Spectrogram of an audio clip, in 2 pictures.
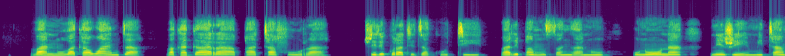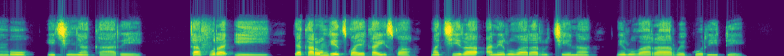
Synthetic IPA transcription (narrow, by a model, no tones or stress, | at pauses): ʋan̤uʋakawanda | ʋakaɡʱarapatʰafura | ʐ̥irikuɾatid͡zakutʰi | ʋaripamusaŋɡano̞ | uno̞ːna | ne̞ʐe̞mitʰambo̞ | je̞t͡ʃiɲakʰaːre | tafuɾaʔiji | jakaɾo̞ŋɡe̞d͡zwajakaiswa | mat͡ʃiraa̰ne̞ruʋaɾarut͡ʃe̞na | ne̞ruʋaɾarwe̞ɡʱo̞riːdʱe̞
